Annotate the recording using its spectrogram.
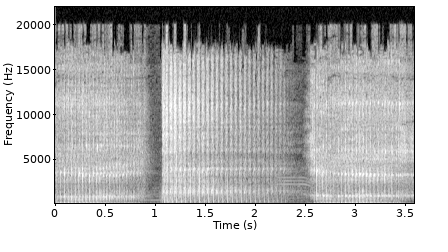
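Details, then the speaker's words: Someone snoring, used as an example sound: three loud, rough, fluttering snores in a row with brief quiet gaps between breaths; intermittent, annoying snoring. "For example, let’s try to describe this sound, the sound of someone snoring, through"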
